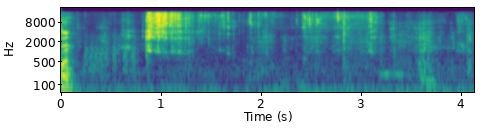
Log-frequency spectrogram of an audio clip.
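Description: A ridged Ruffles potato chip bitten with one loud crunch about a second in, followed by quieter chewing crunches. The crunch is deep.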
